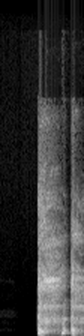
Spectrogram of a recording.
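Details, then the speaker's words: Two or three harsh, wet-sounding cough bursts in quick succession from an adult who has been sick for about a week, coughing during a livestream. "Every couple of minutes I'm gonna I'm gonna say please excuse the coughing. I'm still sick after a week."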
